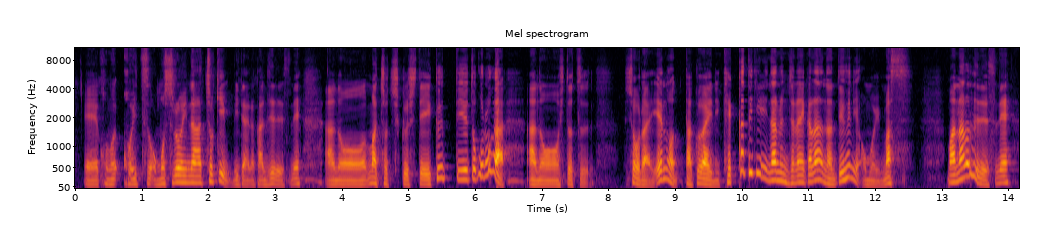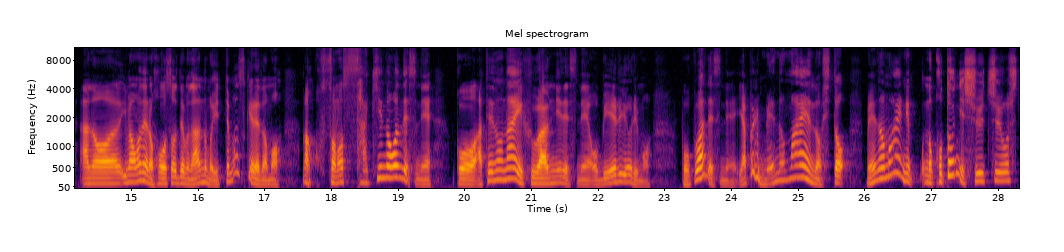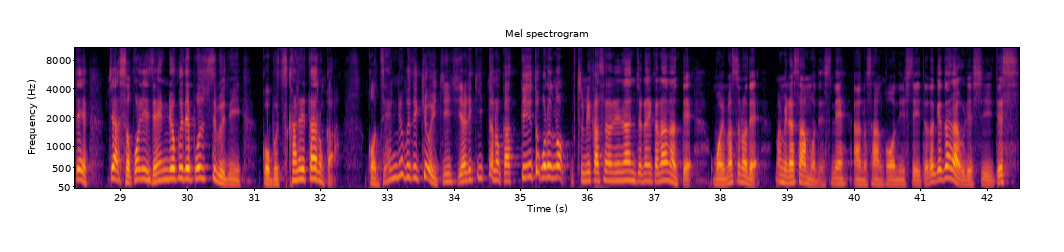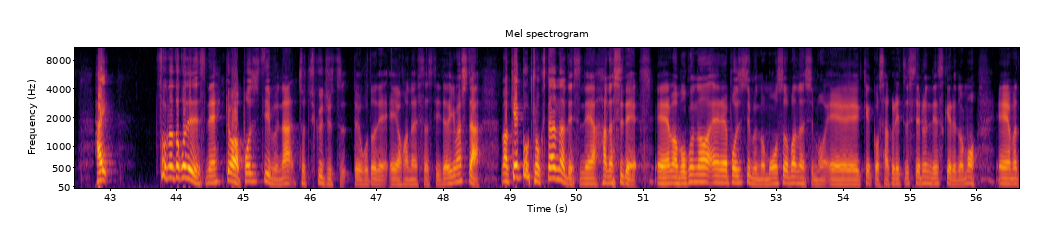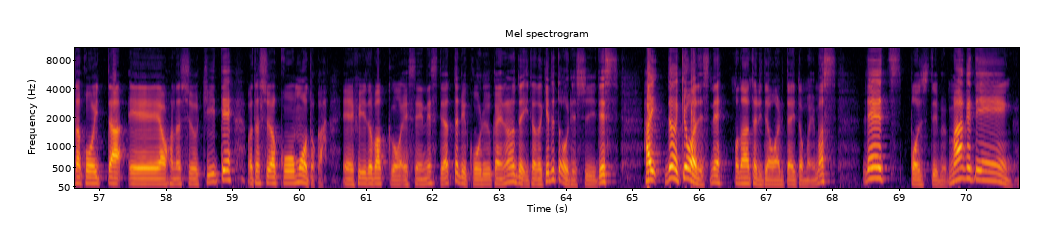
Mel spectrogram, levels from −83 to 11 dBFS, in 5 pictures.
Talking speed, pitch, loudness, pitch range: 380 characters per minute, 140 Hz, -16 LUFS, 115-195 Hz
